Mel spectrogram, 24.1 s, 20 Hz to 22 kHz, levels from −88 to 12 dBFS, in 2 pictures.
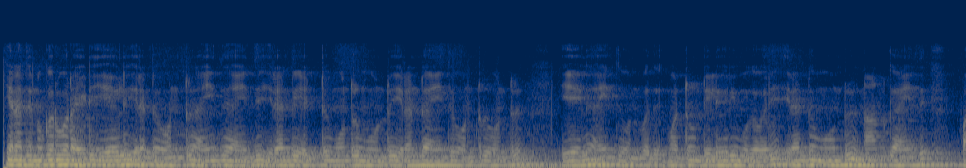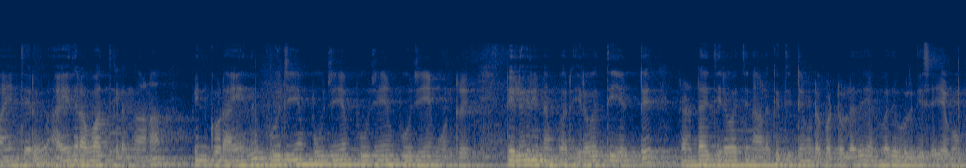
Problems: none marked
